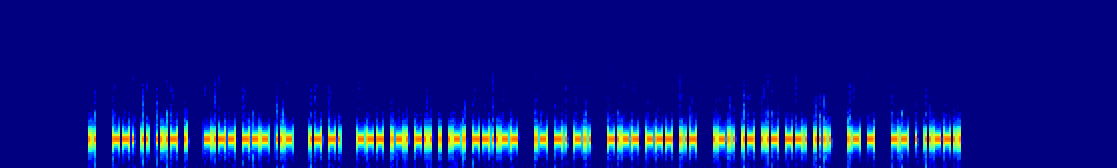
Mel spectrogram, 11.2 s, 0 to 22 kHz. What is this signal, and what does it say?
Morse code, heard as a keyed tone, about 47 wpm, 700 Hz. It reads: I GIVE YOU AN ORDER, AND YOU LAUGH AT ME?
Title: Sentences from Top 1000 Words - Review Part 2 - 50wpm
